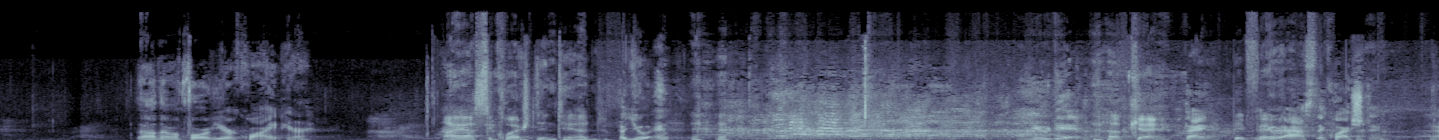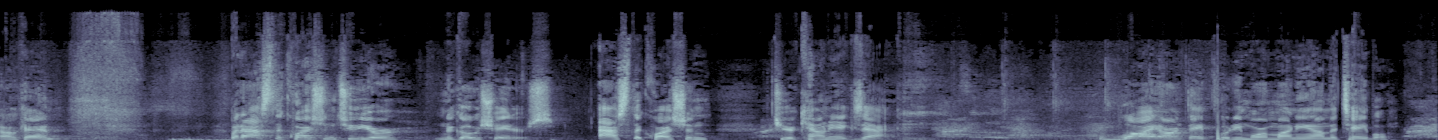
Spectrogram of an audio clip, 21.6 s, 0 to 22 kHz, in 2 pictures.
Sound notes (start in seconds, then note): 10.7 laughter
